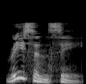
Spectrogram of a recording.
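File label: "recency", British English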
